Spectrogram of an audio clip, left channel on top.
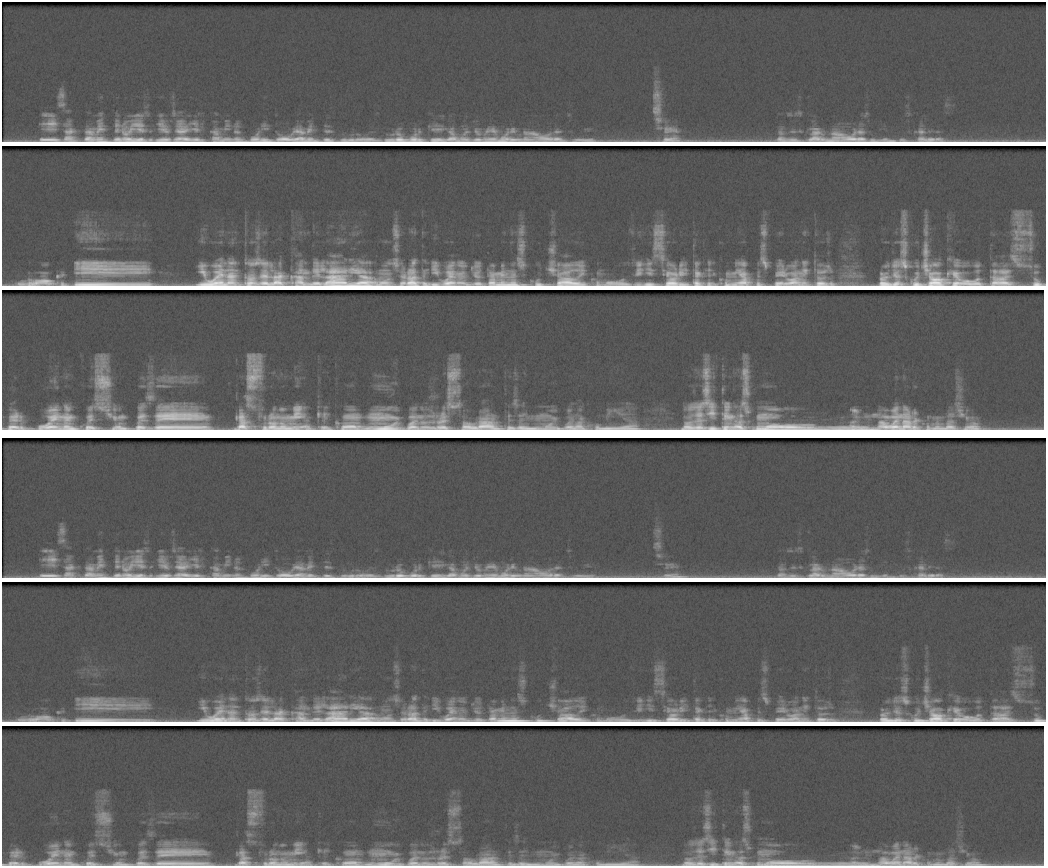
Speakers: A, on the left (about 20°); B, on the left (about 40°).
A: Exactamente, ¿no? Y, es, y, o sea, y el camino es bonito, obviamente es duro, es duro porque, digamos, yo me demoré una hora en subir.
B: Sí.
A: Entonces, claro, una hora subiendo escaleras, duro.
B: Ok, Y, y bueno, entonces la Candelaria, Monserrate, y bueno, yo también he escuchado, y como vos dijiste ahorita que hay comida pues peruana y todo eso, pero yo he escuchado que Bogotá es súper buena en cuestión pues de gastronomía, que hay como muy buenos restaurantes, hay muy buena comida. No sé si tengas como
A: Mm,
B: alguna buena recomendación.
